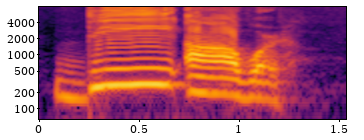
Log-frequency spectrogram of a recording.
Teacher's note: we know this H over here in hour is mute, we don't say it. So the first sound when I say hour is a vowel sound, that's why it's the hour, not the hour, it's the hour, right?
